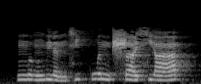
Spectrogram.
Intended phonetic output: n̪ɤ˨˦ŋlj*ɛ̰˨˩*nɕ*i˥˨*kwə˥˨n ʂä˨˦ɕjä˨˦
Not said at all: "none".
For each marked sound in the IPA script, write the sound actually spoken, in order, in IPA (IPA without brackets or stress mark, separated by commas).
ɛ̰˨˩, i˥˨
